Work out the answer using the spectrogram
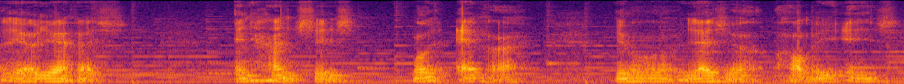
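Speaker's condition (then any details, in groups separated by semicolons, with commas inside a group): Radiotherapy spinal damage; radiotherapy overdose to spine, near paralysis of left side; about 13 years since radiotherapy overdose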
